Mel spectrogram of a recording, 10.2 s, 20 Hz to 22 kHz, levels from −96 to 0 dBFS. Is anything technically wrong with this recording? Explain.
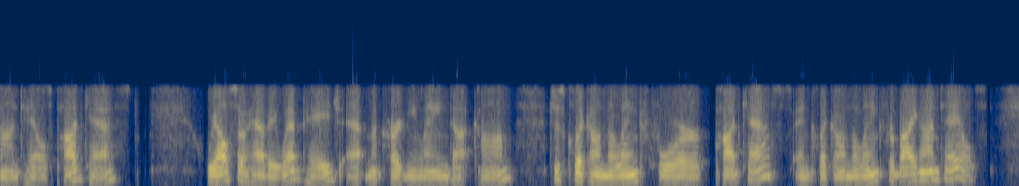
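Yes. Throughout the speech there is tandem speech coding: the audio sounds as if it was decoded and re-encoded by about three different speech coders in a row. The sequence points to iLBC, then G.726, then a final CVSD stage, with plain telephone-grade links between them. Each coder re-models the errors left by the previous one, so the roughness, muffling and warble compound. Nothing comes through above 3.8 kHz. A single low-rate codec would give one consistent kind of artefact. Here a gritty CVSD hiss is layered over a smeared, warbling texture.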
